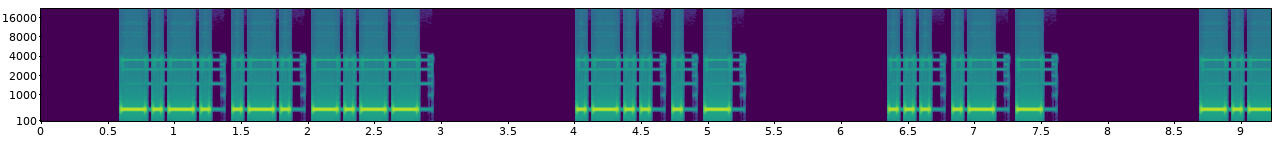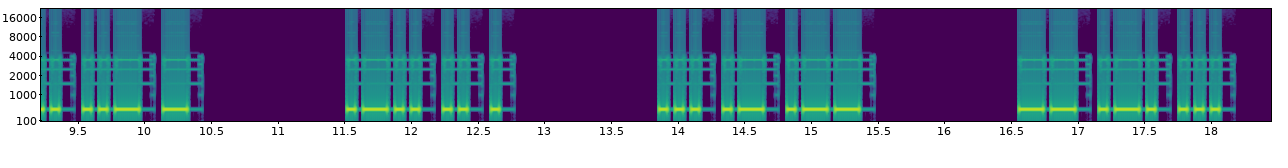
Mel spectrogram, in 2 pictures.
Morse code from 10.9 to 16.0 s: LIE SAW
